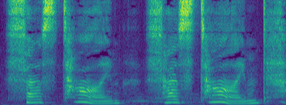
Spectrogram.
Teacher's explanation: А также пропускаем звук «т». И в слове time не забывайте придыхание на «т»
